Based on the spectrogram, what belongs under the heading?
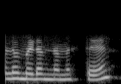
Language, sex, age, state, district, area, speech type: Kannada, female, 30-45, Karnataka, Hassan, rural, conversation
